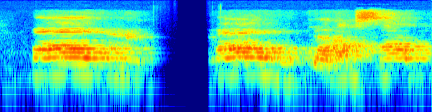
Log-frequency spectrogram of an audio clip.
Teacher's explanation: sai parcialmente pelo nariz, parcialmente pela boca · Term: som nasal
